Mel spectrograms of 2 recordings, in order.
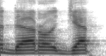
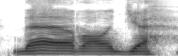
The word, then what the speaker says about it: darajah: Nah, jangan dibaca darajat, jangan, tapi dibaca darajah, begitu.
